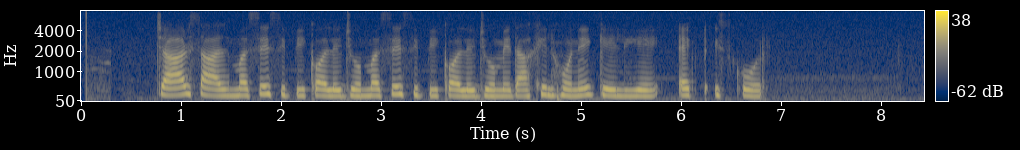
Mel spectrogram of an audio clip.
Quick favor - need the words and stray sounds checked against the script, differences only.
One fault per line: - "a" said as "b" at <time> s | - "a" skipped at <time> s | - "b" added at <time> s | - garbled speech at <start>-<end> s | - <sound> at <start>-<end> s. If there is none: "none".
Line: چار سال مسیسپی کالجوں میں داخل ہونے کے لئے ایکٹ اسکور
- "مسیسپی کالجوں" added at 2.8 s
